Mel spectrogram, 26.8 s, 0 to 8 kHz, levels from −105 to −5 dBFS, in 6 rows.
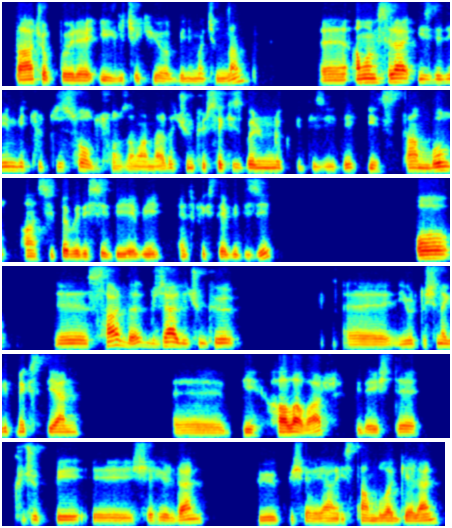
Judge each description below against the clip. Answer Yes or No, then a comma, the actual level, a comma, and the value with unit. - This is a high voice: No, low, 110 Hz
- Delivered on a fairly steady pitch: No, average, 3.8 semitones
